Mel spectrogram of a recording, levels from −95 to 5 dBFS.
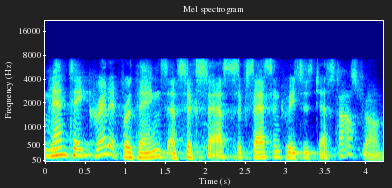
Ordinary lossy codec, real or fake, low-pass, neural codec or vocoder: AAC, 32 kbps; fake; 7.2 kHz; codec, 16 kHz, 1 kbps, X-Codec, HuBERT features, trained on general audio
